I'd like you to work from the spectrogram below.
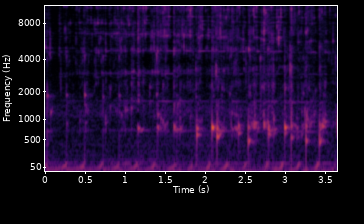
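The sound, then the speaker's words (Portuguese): Water pours into a glass, a steady run of bubbly, gurgling splashes and drips lasting a few seconds, with no one talking. “Pegamos realmente uma aguinha dessa vez, né?”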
